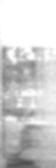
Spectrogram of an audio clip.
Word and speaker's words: Perrault: No, it's spelled differently, like the French way. – It's like Perrault.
